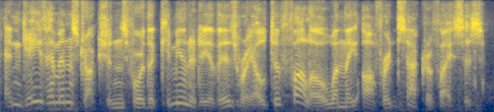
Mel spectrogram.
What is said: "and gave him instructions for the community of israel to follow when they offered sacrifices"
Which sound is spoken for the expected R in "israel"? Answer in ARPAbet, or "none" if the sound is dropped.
R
